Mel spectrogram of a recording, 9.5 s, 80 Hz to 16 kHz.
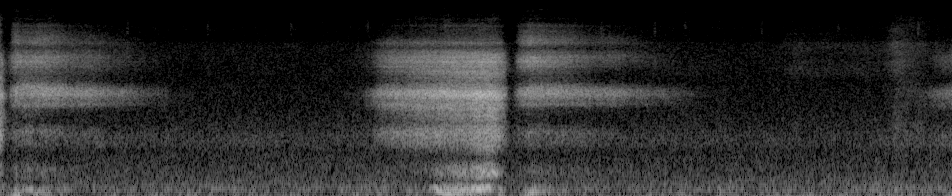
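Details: Acorn, a 14-year-old rescued pit bull, asleep with quieter breathing; one clear rasping snore swells mid-clip and breaks off, framed by fainter breathy snores at the start and end.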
